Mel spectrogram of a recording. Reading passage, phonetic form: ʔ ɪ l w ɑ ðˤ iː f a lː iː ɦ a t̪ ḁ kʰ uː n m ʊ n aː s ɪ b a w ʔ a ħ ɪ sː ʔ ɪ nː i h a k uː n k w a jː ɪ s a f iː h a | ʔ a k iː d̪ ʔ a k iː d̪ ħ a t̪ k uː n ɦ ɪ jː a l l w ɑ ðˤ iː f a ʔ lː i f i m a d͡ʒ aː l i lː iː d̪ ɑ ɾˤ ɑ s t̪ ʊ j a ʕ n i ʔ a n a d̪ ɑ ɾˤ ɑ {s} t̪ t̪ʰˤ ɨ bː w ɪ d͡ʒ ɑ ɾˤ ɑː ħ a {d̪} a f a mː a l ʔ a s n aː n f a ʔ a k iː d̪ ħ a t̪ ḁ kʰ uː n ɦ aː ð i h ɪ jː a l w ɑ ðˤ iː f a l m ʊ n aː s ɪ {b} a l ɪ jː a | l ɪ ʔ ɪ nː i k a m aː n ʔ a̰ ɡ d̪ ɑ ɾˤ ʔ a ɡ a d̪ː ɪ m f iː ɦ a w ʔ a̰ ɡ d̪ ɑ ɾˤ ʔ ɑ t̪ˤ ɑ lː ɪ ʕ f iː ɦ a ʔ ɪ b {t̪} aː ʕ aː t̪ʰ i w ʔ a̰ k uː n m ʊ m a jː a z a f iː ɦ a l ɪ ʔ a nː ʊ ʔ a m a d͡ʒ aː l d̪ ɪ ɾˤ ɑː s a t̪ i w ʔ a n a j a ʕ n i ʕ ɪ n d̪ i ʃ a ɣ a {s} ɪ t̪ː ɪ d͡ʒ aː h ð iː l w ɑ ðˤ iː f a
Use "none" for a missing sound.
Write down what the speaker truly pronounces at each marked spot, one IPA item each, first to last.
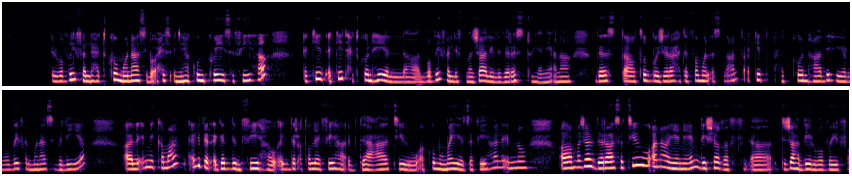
s, t̪, b, d̪, f

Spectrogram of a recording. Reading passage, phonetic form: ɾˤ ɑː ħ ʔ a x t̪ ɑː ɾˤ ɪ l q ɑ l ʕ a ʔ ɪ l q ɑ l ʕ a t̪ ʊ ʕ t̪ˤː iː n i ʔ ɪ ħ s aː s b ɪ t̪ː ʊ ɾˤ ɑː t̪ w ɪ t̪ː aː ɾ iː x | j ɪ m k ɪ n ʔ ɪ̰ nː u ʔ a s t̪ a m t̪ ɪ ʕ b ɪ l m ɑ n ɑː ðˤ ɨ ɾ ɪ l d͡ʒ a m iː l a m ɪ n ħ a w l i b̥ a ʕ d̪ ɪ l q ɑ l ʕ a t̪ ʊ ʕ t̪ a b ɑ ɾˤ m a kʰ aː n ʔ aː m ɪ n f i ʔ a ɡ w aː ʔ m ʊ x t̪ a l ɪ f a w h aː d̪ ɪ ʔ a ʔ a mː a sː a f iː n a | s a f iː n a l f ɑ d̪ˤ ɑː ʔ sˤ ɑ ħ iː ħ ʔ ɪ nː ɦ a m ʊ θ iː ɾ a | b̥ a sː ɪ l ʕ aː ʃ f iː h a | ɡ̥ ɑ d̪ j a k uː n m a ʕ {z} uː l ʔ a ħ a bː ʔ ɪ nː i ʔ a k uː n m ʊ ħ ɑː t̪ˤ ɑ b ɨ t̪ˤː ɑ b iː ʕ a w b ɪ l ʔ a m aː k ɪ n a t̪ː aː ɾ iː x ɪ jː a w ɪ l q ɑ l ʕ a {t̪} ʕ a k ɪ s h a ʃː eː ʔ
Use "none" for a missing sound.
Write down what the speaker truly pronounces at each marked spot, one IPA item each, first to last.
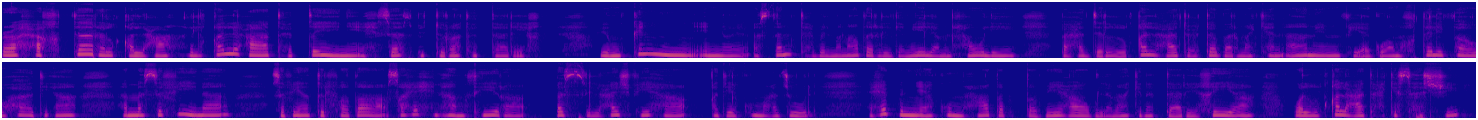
z, t̪

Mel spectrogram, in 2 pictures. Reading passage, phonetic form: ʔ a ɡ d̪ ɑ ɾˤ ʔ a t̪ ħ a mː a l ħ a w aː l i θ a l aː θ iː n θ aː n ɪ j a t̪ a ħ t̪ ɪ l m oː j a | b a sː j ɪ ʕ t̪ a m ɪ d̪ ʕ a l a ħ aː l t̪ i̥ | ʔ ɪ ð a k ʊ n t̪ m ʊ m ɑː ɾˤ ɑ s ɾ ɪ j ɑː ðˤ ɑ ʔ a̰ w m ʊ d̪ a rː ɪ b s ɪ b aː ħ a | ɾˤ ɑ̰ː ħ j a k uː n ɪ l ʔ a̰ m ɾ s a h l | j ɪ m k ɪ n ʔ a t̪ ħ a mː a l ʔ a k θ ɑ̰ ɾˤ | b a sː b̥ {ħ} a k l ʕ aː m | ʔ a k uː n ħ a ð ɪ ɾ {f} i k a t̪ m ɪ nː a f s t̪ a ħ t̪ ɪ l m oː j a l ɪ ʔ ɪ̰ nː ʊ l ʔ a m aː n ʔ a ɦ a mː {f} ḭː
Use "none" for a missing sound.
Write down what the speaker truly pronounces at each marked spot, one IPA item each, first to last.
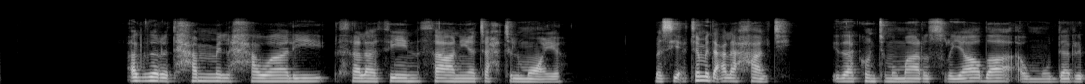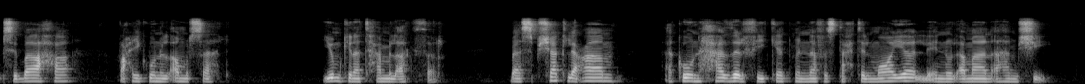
ʃ, f, ʃ

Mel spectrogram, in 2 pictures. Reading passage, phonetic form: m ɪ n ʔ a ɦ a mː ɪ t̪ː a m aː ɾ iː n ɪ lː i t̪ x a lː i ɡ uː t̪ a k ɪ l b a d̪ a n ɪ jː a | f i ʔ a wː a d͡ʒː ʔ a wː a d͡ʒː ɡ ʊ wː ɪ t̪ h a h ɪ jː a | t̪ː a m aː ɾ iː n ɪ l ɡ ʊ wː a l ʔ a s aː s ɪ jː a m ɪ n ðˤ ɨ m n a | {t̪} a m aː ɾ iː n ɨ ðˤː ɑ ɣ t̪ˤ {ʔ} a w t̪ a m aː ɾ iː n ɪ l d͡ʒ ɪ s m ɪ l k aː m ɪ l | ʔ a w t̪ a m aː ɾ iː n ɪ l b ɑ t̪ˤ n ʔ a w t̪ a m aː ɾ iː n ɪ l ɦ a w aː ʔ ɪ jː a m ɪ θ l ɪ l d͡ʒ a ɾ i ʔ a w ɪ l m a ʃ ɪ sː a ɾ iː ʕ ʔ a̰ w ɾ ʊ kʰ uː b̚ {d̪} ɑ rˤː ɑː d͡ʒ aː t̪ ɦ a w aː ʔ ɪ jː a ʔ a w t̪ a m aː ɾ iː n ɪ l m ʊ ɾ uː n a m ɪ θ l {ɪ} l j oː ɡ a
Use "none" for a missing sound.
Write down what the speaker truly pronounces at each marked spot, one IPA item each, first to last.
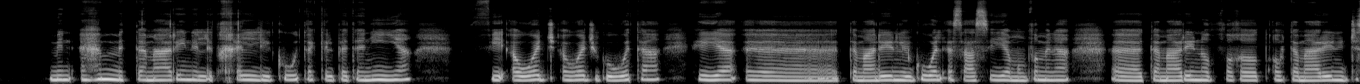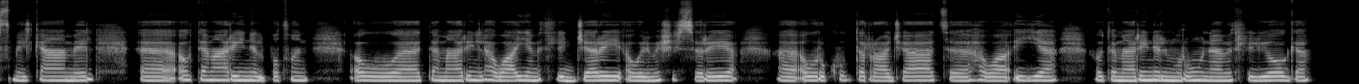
t̪, ʔ, d̪, ɪ

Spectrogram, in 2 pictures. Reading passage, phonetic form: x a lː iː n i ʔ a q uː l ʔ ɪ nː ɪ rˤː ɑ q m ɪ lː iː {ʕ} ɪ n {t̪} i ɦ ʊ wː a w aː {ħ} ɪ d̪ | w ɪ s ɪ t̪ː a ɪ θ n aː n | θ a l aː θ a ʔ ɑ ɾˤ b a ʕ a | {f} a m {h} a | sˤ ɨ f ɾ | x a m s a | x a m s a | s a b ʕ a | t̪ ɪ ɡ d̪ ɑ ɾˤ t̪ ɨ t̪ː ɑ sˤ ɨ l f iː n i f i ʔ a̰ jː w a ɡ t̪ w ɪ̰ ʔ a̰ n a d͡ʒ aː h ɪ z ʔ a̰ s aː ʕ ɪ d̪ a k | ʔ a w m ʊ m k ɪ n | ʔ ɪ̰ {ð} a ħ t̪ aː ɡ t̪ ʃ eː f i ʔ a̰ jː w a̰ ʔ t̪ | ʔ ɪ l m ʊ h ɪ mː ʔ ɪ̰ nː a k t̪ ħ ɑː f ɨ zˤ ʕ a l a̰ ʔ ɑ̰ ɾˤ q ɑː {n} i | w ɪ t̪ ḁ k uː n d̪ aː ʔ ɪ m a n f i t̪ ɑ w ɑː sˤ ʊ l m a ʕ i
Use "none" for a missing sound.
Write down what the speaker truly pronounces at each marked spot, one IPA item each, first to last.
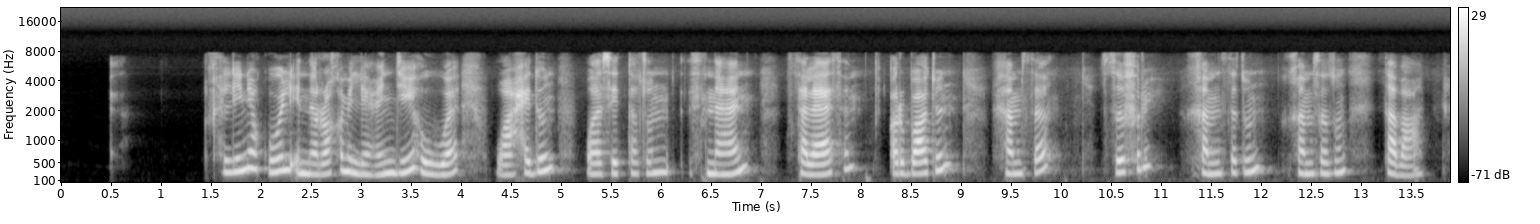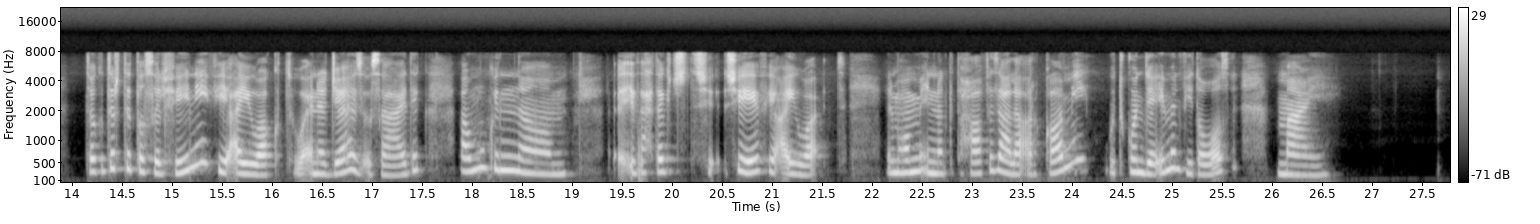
ʕ, d̪, ħ, x, s, ð, m

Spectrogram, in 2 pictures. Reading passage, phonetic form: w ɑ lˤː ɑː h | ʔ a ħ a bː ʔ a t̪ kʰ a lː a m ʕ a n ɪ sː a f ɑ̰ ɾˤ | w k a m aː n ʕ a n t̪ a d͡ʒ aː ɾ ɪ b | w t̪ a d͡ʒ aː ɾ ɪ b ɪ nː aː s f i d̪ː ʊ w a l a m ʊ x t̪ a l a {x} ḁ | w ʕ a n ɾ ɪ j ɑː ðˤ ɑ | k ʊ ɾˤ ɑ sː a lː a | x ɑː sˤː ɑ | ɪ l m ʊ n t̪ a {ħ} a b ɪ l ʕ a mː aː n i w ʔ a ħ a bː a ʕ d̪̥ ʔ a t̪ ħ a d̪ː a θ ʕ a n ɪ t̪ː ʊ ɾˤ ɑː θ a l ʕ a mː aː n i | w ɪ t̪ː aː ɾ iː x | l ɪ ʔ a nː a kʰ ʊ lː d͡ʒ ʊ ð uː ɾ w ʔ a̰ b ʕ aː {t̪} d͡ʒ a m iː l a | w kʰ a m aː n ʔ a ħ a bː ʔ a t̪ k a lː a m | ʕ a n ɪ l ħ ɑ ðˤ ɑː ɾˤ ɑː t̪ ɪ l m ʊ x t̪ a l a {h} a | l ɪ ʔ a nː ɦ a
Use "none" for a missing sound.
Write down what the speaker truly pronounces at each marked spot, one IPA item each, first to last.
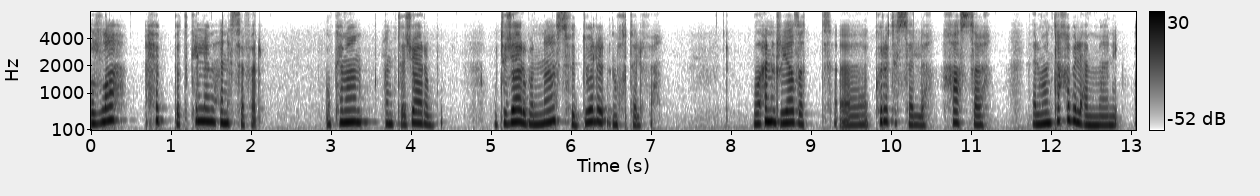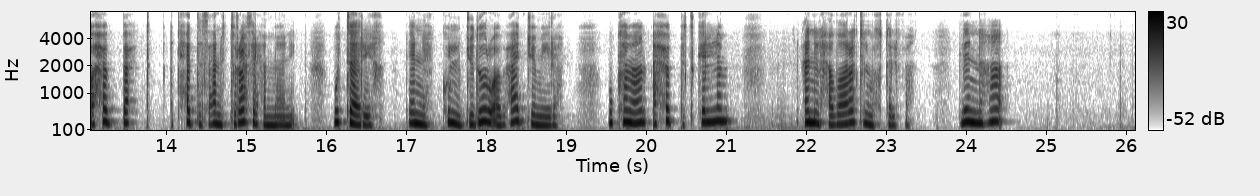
f, x, d̪, f

